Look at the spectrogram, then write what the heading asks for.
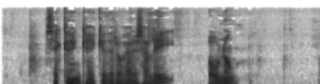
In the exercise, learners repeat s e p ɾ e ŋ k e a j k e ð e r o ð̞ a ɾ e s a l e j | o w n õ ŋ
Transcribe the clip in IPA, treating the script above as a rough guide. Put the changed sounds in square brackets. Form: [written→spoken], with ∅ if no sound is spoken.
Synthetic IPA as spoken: s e [p→k] ɾ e ŋ k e a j k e ð e [r→ɾ] o [ð̞→ɣ̞] a ɾ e s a l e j | o w n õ ŋ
